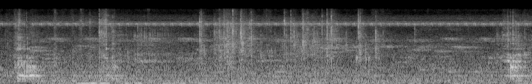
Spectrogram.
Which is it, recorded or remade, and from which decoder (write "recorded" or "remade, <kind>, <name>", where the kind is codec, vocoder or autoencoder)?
remade, vocoder, Vocos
